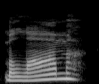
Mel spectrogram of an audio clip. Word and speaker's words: Milam: I got this whiskey, the Milan and Green. Is that what it is, right? Did I say that right? – Milam and Green.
